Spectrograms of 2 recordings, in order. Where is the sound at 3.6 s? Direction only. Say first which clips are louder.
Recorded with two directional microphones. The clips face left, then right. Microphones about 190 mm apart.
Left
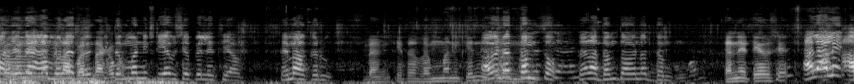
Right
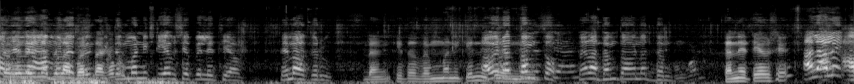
Right 7 dB; 40° right (ahead or behind).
